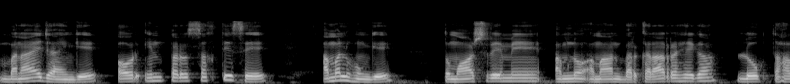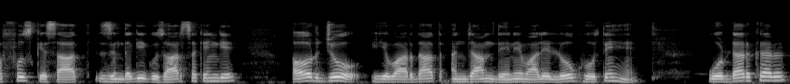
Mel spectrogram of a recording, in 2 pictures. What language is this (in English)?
Urdu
